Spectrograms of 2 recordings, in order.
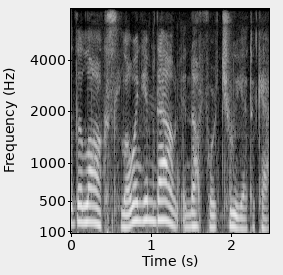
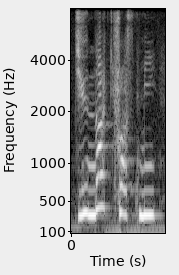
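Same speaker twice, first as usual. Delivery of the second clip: higher, rapid string of hurt questions; pressing him for answers he can't give; confused and hurt; 9 semitones higher, 4 dB louder than usual. A narrator's reading. Hurt friend firing questions at silent Dazai, confused and upset. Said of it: "he asked, confused".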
